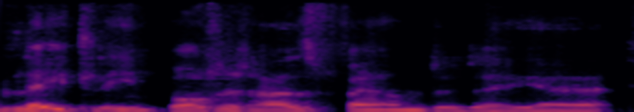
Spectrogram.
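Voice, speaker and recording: With an Irish accent, a man talks at a medium pitch in a dark, mellow tone. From Southern Ireland. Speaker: actor. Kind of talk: interview.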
